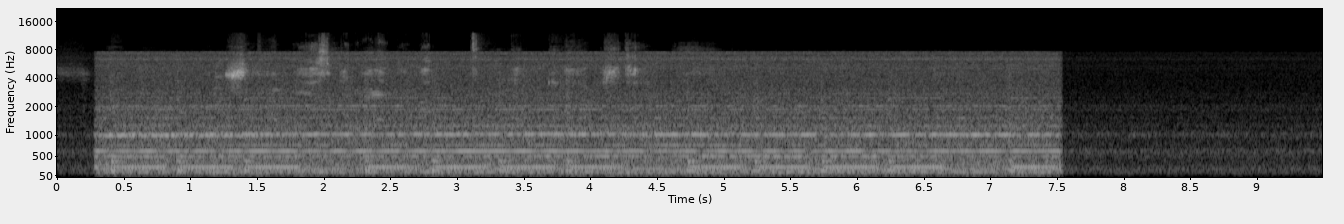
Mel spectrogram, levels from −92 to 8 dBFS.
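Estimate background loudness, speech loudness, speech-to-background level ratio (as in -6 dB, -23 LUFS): -35.0 LUFS, -36.0 LUFS, -1.0 dB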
